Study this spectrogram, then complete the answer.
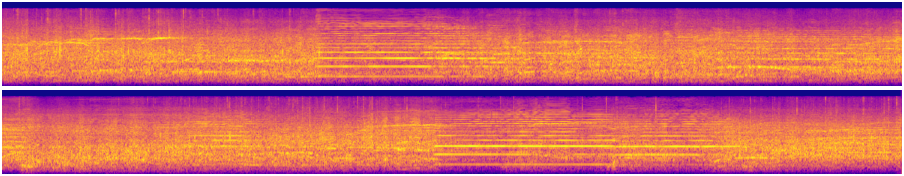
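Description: A large crowd cheers and shouts in an echoing arena.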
